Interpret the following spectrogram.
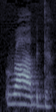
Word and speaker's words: robbed: is not a t this one is robbed robbed so this one becomes a d so we have three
